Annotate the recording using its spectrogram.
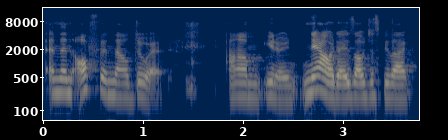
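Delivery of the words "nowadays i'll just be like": usual speaking voice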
